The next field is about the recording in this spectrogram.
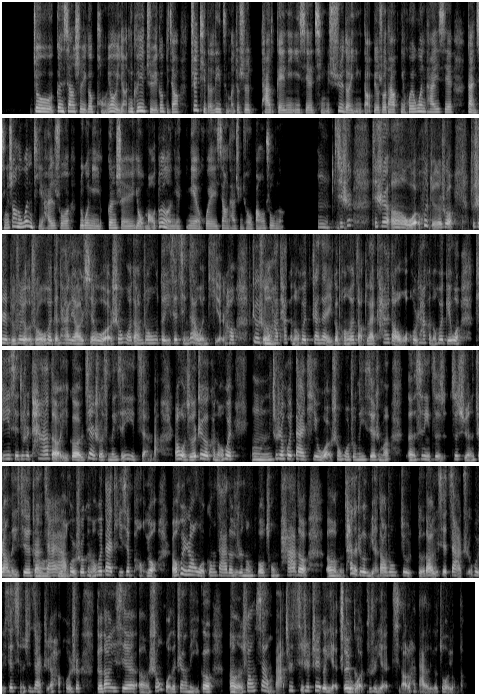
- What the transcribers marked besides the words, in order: other background noise
- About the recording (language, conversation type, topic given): Chinese, podcast, 你如何看待人工智能在日常生活中的应用？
